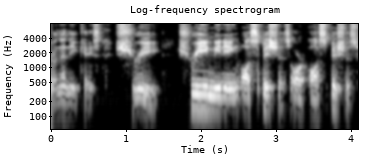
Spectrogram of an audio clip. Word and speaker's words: Sri: of which is the term sri sri or sometimes shri pronounced as the latter in any case sri sri meaning auspicious or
